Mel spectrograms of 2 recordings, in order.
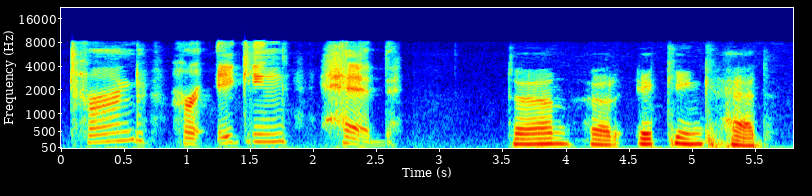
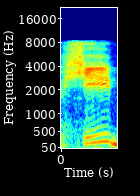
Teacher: the uh EA in this word is a short e instead of heed it is head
